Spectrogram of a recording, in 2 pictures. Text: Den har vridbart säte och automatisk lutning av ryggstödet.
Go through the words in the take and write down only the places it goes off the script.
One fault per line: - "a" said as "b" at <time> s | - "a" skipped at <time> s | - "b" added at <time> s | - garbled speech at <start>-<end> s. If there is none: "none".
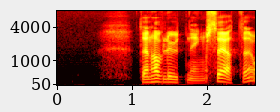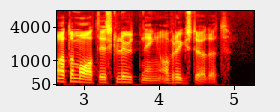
- "vridbart" said as "lutning" at 1.4 s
